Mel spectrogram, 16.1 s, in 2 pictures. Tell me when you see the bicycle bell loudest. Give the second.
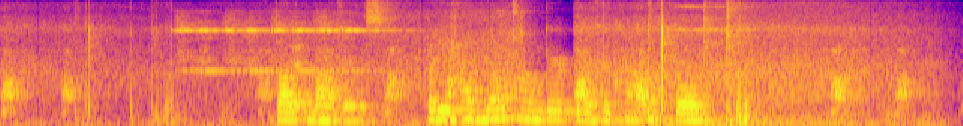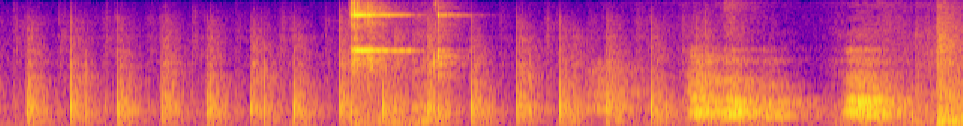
11 s.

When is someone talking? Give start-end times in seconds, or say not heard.
2.2-6.2.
